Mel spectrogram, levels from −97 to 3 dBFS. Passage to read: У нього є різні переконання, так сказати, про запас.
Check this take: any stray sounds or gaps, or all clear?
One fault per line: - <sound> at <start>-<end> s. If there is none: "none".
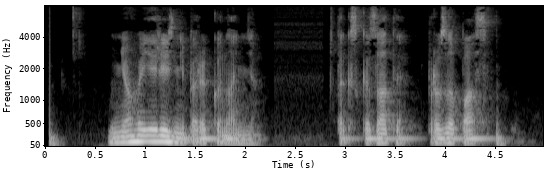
none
